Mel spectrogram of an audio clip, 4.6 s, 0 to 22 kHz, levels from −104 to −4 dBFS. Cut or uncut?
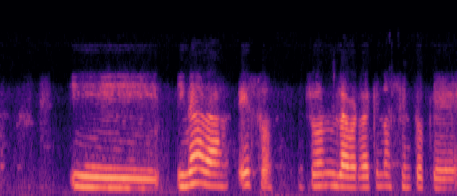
cut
